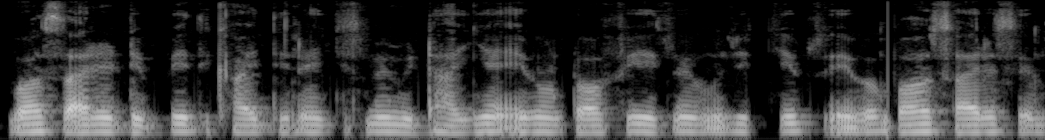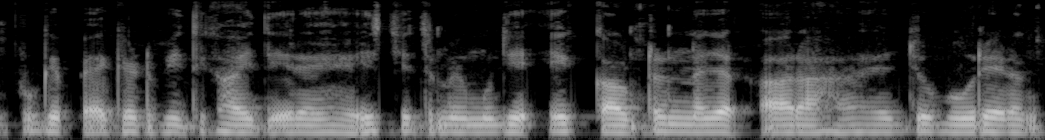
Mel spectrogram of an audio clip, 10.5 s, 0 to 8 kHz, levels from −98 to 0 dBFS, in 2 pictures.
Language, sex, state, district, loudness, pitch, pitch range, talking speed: Hindi, male, Bihar, Purnia, -30 LUFS, 115 Hz, 110-120 Hz, 230 wpm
